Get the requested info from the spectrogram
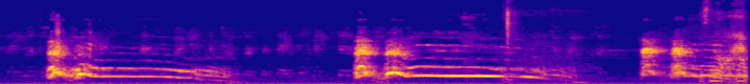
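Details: Dog left home alone in the living room with the radio on, howling because he is unhappy; three long wavering howls that start high and slide downward, each about one and a half seconds, with faint background sound between.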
